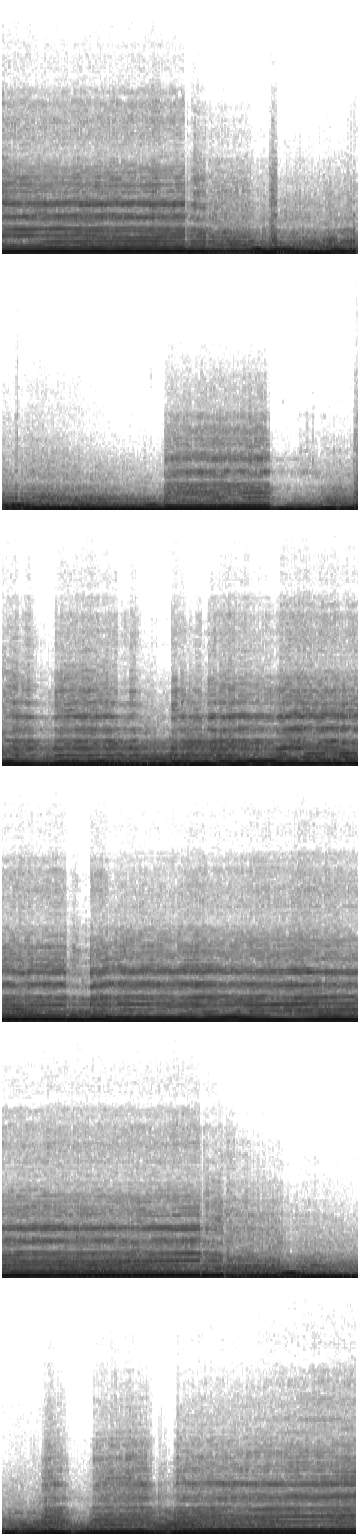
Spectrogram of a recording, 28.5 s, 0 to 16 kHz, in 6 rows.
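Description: Mazda MX-5 Miata race car's four-cylinder engine heard from inside the cabin, running hard. Its pitch climbs slowly as the car accelerates, then drops sharply several times with short throttle blips as it brakes and downshifts for corners.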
